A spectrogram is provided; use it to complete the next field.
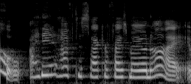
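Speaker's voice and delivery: high, panicked, freaked-out squealing tone.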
